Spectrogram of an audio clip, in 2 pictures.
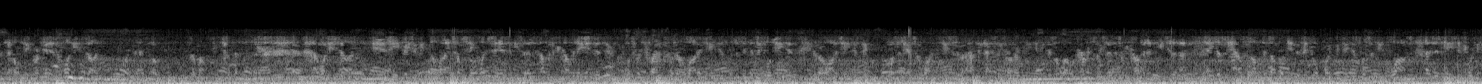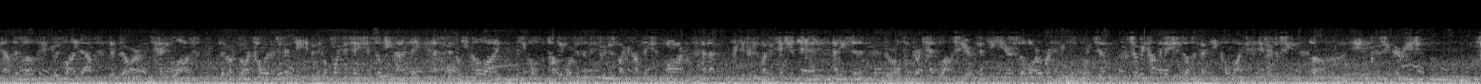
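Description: Steady, dense low rumbling noise with indistinct voices under it.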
